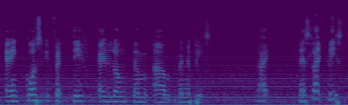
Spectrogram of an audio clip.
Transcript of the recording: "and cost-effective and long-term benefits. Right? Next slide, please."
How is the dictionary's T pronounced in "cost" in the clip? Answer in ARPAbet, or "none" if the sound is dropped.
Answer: none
